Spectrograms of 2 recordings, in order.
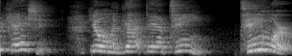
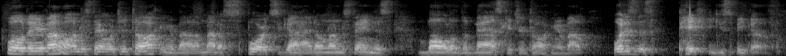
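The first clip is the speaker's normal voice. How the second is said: much lower and softer, playing dumb; mock the teammate who pretends not to know basketball; a low, soft, dopey put-on voice; mock clueless teammate; 11 semitones lower, 6 dB quieter than usual.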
